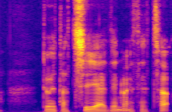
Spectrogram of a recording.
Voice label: "tuedd", Welsh

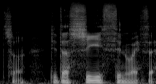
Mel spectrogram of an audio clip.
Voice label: "syth", Welsh

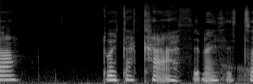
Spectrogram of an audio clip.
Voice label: "cath", Welsh

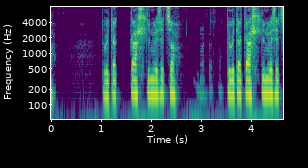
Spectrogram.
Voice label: "gallt", welsh

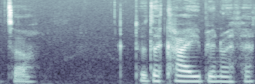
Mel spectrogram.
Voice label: "caib", Welsh

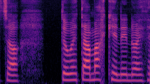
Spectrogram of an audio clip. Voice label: "macyn", Welsh

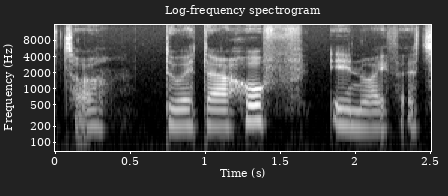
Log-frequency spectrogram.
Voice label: "hwff", Welsh

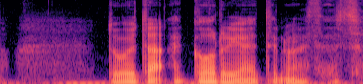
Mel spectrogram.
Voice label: "agoriad", Welsh

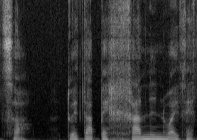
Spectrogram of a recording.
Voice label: "bechan", Welsh

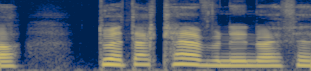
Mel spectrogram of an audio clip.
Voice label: "cefn", Welsh

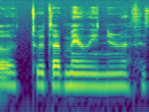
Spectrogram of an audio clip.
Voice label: "melin", Welsh

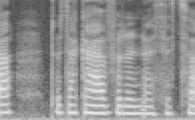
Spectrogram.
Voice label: "gafr", Welsh

